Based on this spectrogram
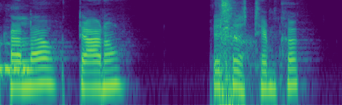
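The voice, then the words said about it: Imitates another person's voice. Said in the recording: “I do a Tim Cook impression.”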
